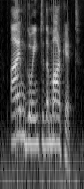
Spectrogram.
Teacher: now this is a statement and it's a flat intonation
